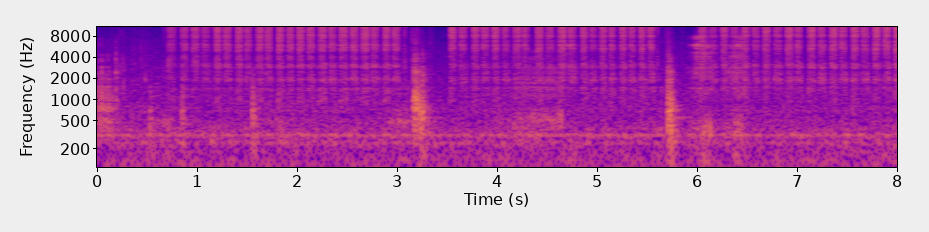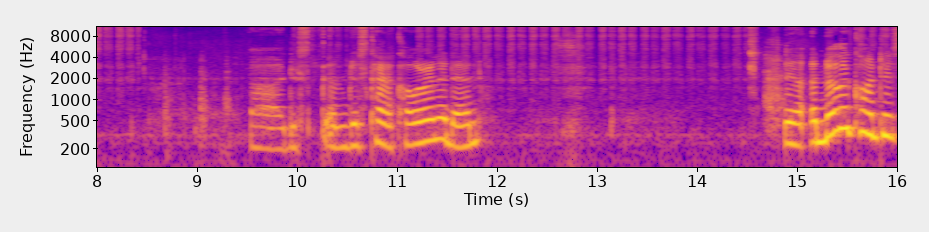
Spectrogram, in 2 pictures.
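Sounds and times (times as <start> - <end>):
colouring tool scratching on paper: 0.7 - 8.5, 9.6 - 14.6.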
